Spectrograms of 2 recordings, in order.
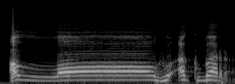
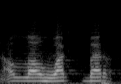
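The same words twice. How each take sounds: First: Allahu joins akbar with no added w sound. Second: A w sound links Allahu to akbar. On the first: The prayer's opening takbir is valid. The speaker calls it right. "kudu dipasno ... Kaya ngoten" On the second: The prayer's opening takbir becomes invalid. The speaker calls it wrong. "menambah wawu yang hidup di antara lafaz Allah dengan akbar ... Mau takbir kaya ngoten"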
